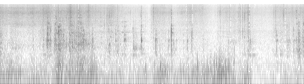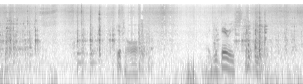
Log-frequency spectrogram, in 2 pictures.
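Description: Plastic bottles clatter and crunch.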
